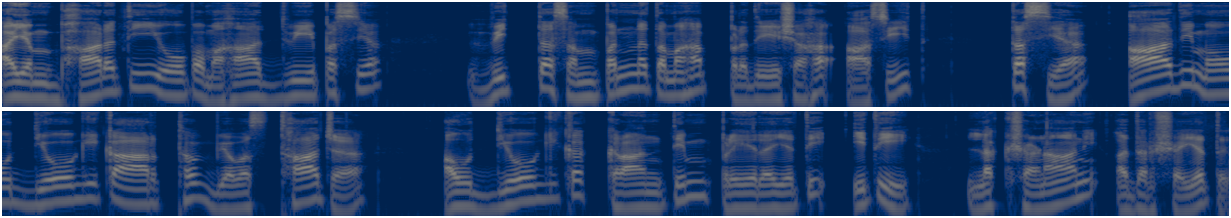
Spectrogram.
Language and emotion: Sanskrit, neutral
